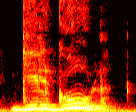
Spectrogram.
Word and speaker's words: gilgul: Gilgul, gul. See, you see the chirik that give that gi sounds. Then you got the silent, but that's a lamed. Gil, because you still got to pronounce the L sound, because the lamed give you the L sound.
